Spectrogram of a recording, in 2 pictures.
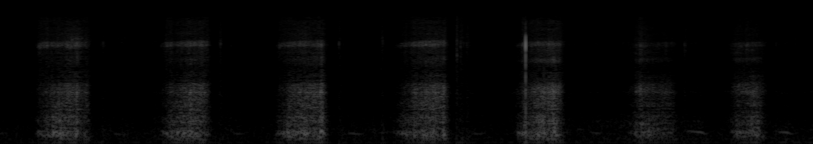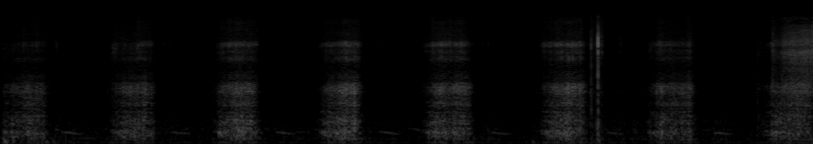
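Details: Wheezing during asthma attacks in a sleeping baby: fast, noisy, harsh rhythmic breathing with faint whistling between breaths.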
